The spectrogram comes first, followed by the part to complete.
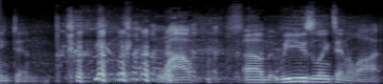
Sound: panelists laugh

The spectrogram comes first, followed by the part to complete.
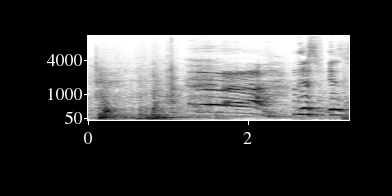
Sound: groaning

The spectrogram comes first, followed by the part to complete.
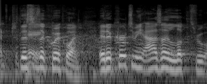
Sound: laughter

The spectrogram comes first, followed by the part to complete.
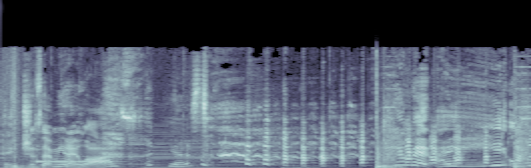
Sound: laughs

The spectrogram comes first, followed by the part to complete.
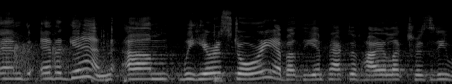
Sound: applause

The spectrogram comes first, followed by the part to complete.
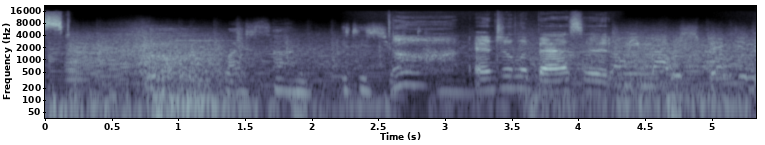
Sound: gasps

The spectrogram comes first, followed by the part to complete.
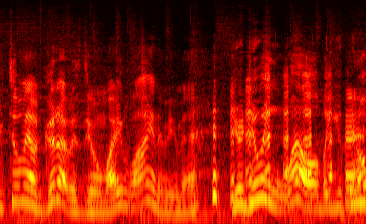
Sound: laughs

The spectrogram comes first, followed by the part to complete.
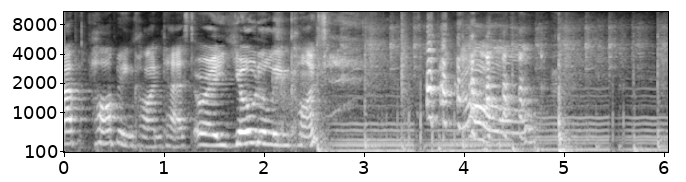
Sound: laughs heartily

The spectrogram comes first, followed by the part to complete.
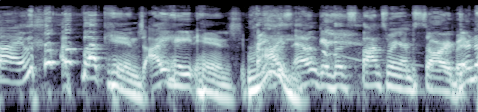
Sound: laughing

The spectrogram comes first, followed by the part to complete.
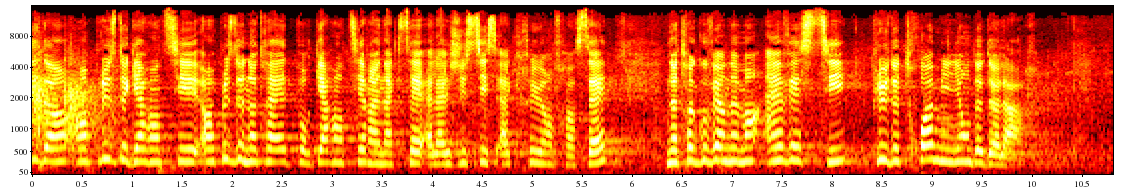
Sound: applause

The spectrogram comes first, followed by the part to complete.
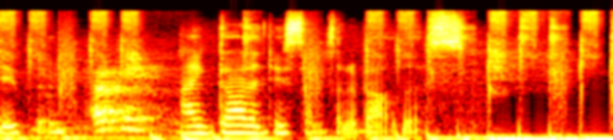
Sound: laughing; foot steps

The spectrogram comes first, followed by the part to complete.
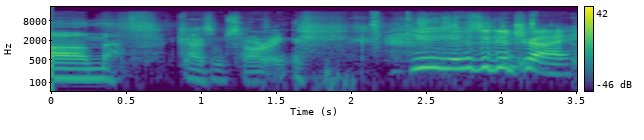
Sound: chuckles

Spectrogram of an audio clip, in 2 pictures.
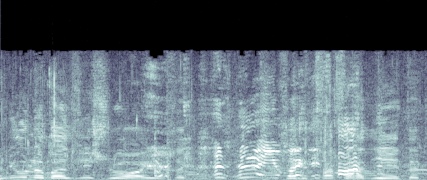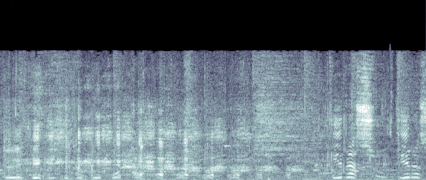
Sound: laughing

